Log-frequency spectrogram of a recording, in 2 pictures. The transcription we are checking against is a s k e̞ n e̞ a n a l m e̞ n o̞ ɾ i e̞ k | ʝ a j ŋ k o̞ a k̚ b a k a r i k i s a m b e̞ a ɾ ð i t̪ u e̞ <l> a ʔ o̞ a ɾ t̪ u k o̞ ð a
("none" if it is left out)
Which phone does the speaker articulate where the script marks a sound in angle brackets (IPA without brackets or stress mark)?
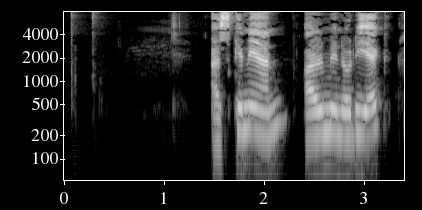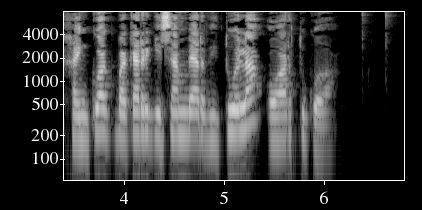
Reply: l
